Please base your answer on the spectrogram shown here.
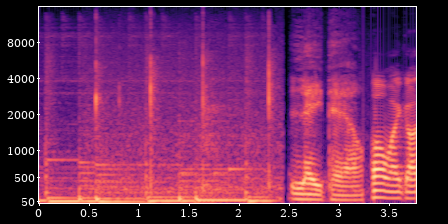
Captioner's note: tap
